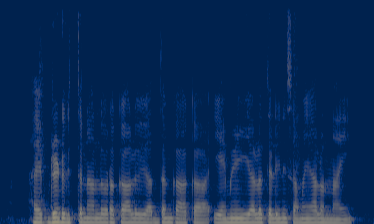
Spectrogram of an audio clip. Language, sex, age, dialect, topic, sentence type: Telugu, male, 18-24, Utterandhra, agriculture, statement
